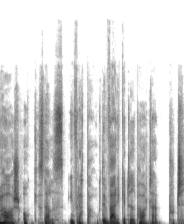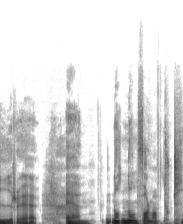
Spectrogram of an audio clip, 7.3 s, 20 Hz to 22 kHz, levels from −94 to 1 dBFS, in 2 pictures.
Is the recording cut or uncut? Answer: uncut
